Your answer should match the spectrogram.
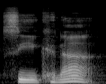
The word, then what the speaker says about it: सीखना: इसके बाद लिखा है सीखना। स में बड़ी की मात्रा है, इसलिए स का उच्चारण थोड़ा लंबा करेंगे, सीखना।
